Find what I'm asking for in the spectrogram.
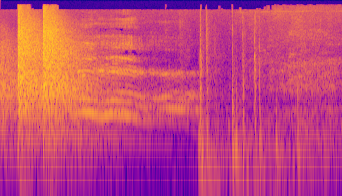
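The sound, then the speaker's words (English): Two sharp, loud gunshots ring out close together as a sheriff shoots a cowpoke at a bar. A ringing tail fades after them, then a voice speaks over a few scattered knocks. “Sheriff, why did you shoot that well-adjusted cowpoke? I don't know. I just shot him.”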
